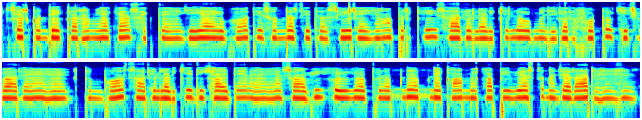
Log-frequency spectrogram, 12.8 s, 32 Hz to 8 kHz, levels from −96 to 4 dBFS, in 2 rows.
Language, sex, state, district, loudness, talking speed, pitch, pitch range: Hindi, female, Jharkhand, Sahebganj, -18 LUFS, 195 wpm, 235 Hz, 230-245 Hz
